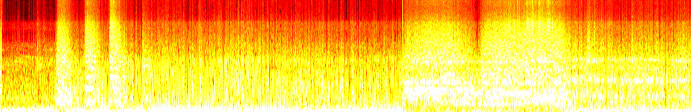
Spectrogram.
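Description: Diesel freight locomotives passing close and very loud, with heavy low engine rumble. A few short horn blasts come about a second in, and the locomotive's multi-tone horn sounds a chord for about two seconds from about five seconds in.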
